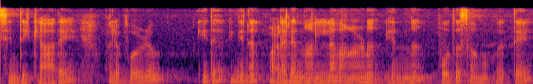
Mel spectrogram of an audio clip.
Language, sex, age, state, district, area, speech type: Malayalam, female, 45-60, Kerala, Idukki, rural, spontaneous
